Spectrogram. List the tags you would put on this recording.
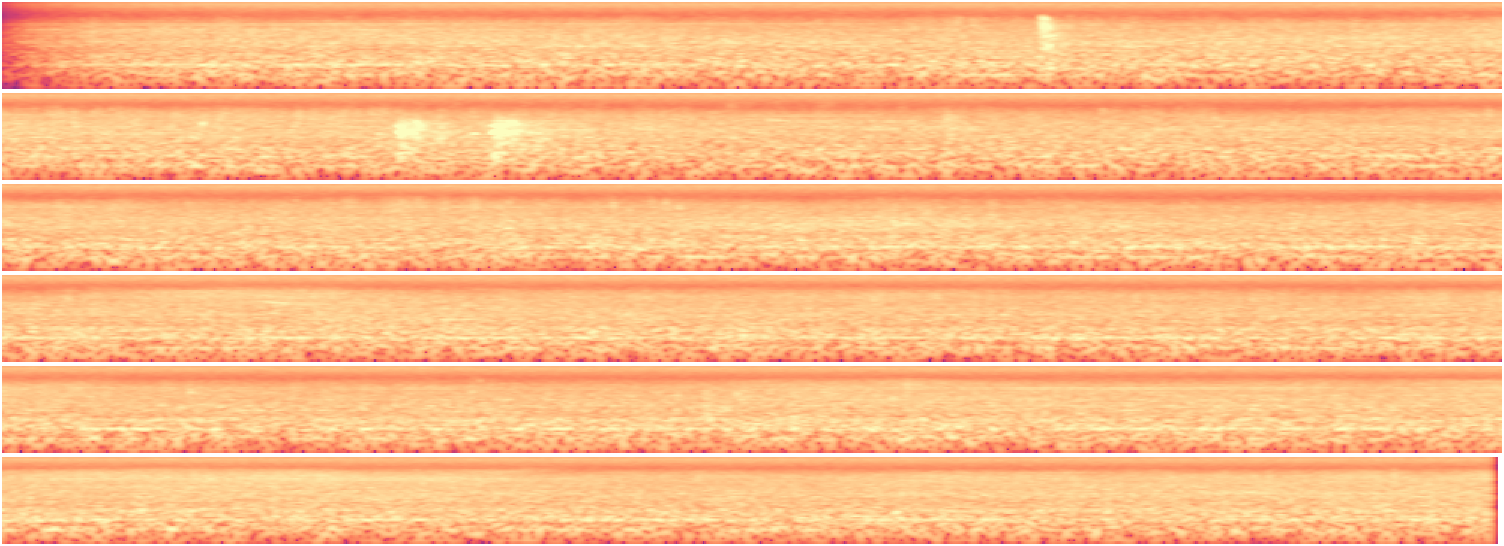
Soundscapes > Urban
general-noise harbour soundscape urban field-recording ambiance atmosphere roof-top Saint-Nazaire ambience city

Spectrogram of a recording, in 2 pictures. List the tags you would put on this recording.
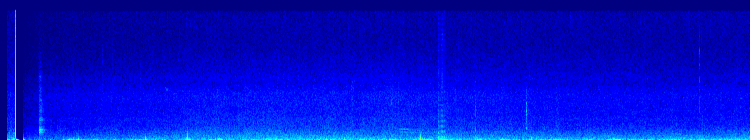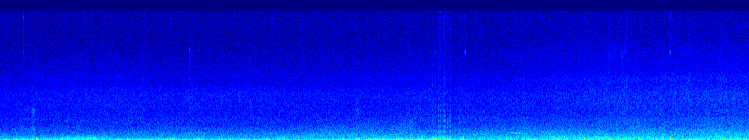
Soundscapes > Nature
Soundscape Wind Mildura

